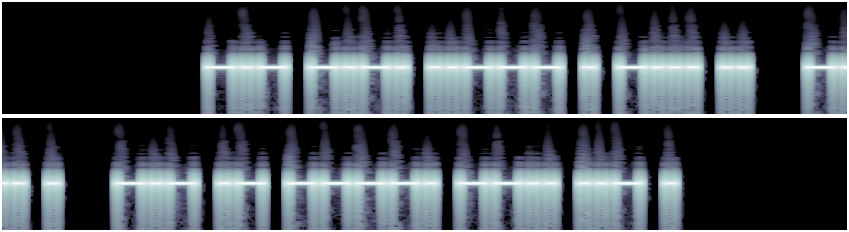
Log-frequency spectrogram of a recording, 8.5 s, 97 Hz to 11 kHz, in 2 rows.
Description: Morse code, heard as a keyed tone, about 28 wpm, 700 Hz. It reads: KC2EBI DE KA9ZUE
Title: USA Callsign DE Callsign 28wpm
